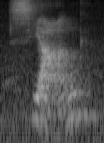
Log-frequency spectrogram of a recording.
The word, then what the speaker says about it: 想: Bien, querer o desear, les expliqué, es xiang, xiang, ¿bien? Con el tercer tono, descendente ascendente.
